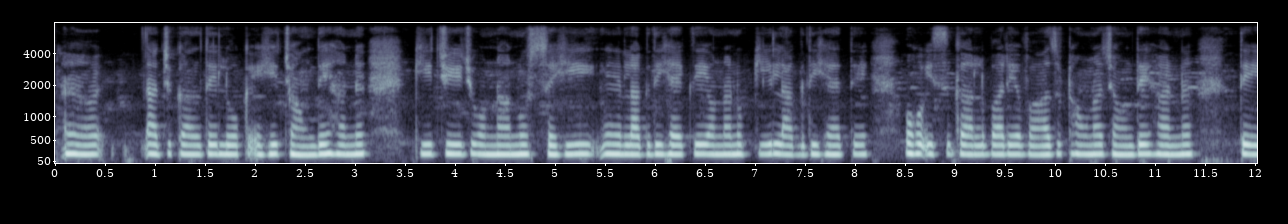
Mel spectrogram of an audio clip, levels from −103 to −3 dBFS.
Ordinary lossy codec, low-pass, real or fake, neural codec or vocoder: none; 7.2 kHz; real; none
